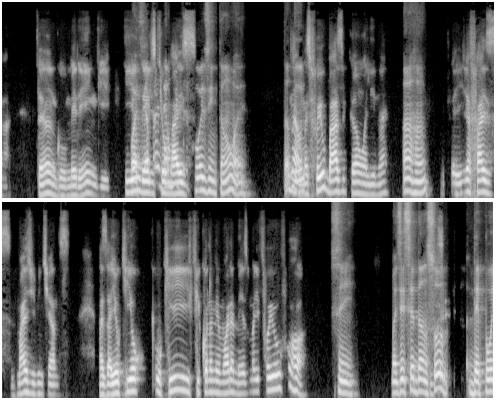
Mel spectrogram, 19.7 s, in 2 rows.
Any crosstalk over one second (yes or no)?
yes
